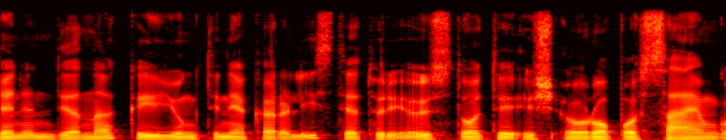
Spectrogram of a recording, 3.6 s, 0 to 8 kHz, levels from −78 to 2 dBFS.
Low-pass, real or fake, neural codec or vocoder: 7.2 kHz; real; none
